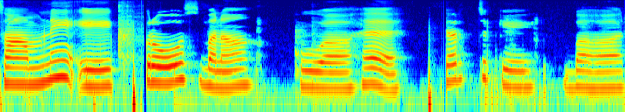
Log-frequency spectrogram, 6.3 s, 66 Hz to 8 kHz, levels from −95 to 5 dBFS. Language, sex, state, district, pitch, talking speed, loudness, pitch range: Hindi, female, Punjab, Fazilka, 205 Hz, 85 wpm, -15 LUFS, 190-235 Hz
